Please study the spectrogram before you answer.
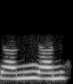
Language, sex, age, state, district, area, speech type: Manipuri, female, 18-30, Manipur, Chandel, rural, conversation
